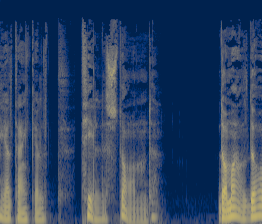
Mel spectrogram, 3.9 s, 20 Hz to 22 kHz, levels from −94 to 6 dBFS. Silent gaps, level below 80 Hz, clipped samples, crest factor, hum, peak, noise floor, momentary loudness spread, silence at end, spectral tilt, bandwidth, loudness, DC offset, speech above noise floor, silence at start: none; -38 dBFS; under 0.1%; 22 dB; none; -2 dBFS; -76 dBFS; 18 LU; 0 s; -5 dB/octave; 16.5 kHz; -24 LUFS; under 0.1%; 53 dB; 0 s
